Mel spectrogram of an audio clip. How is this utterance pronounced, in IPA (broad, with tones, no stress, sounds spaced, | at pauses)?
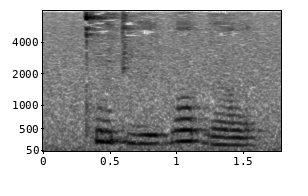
kʰ ũ˧ c ʎ y˨ l b ɔ˦ b œ˨ lˠ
